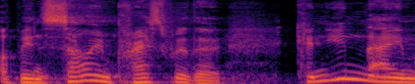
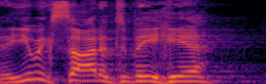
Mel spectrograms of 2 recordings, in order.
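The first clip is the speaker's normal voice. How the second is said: more enthusiastic, hyped-up delivery. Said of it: "You don't sound that excited".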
